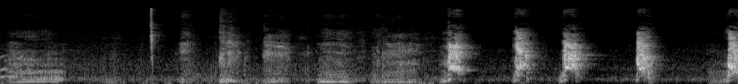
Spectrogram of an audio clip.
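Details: Boerboel (South African Mastiff) dogs living in Egypt: low growling grumbles first, then five loud deep barks spaced about a second apart, with a person urging them on.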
